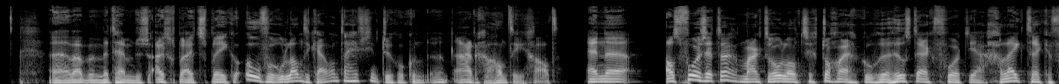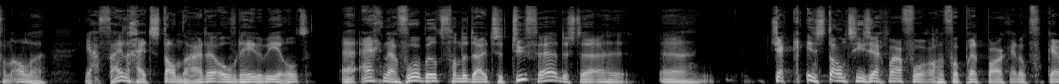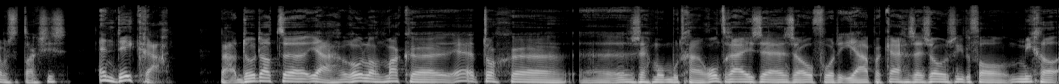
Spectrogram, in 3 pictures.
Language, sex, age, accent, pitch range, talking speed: Dutch, male, 40-59, Dutch, 105-135 Hz, 185 wpm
